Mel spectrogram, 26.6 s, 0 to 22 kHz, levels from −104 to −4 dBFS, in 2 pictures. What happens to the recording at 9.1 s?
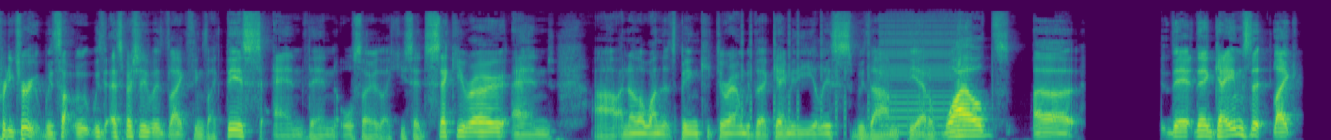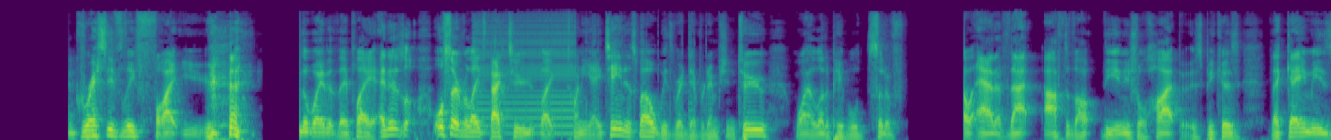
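A GSM phone buzz runs from 8.79 to 9.72 s. A nearby 2G handset on a call pulses its transmitter 217 times a second, and the audio circuit rectifies those bursts into a steady, raspy 217 Hz buzz at about 12 dB below the speech. Its harmonic-rich, harsh tone and 217 Hz pitch set it apart from smoother 50 or 60 Hz mains hum.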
